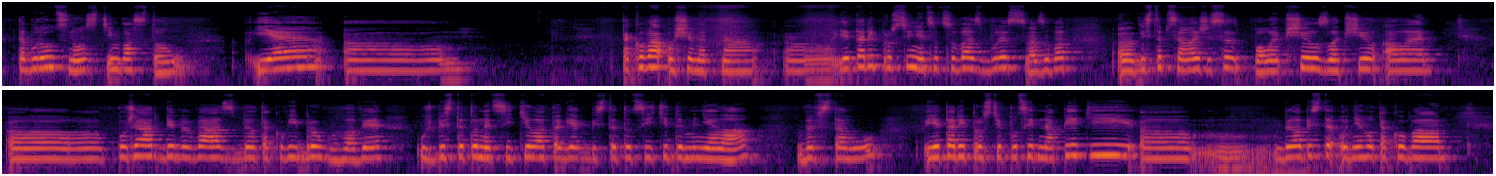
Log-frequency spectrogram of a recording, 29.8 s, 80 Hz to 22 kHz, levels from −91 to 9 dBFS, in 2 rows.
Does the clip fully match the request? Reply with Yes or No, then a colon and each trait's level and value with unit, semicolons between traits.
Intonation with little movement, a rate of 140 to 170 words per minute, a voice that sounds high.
No: narrow, 2.2 semitones; average, 120 wpm; high, 245 Hz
